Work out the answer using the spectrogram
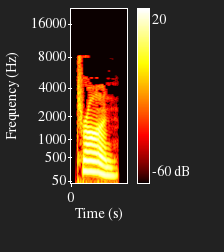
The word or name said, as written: tron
